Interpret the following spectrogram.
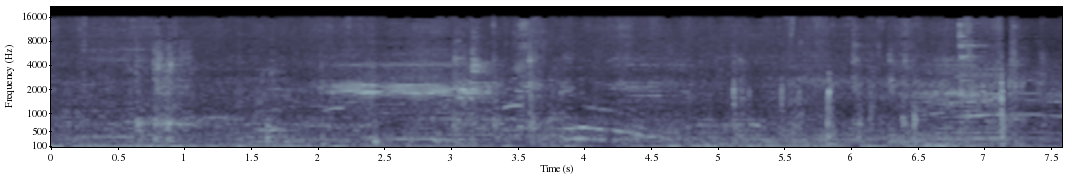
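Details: Fat cattle raging while being loaded onto a truck: deep, drawn-out lowing moos over a steady low engine rumble, with men's voices talking and calling nearby.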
